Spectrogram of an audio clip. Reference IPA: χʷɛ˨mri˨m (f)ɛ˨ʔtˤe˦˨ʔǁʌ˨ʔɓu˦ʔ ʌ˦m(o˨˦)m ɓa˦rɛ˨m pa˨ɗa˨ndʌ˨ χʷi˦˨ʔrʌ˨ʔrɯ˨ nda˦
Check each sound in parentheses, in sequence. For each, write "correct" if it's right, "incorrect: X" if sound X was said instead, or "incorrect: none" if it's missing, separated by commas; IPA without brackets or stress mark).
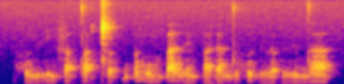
correct, correct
